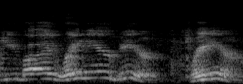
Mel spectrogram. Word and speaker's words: Rainier: Rainier rhymes with beer.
